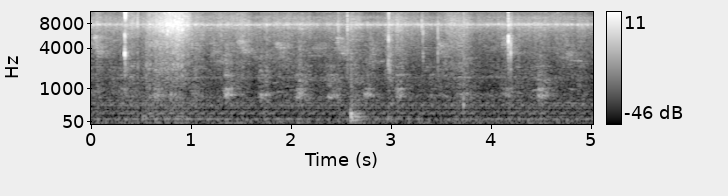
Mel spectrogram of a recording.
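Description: A child crunching snack sticks taken from a plastic snack packet: scattered sharp crunches and clicks, with a brief rustle about a second in.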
